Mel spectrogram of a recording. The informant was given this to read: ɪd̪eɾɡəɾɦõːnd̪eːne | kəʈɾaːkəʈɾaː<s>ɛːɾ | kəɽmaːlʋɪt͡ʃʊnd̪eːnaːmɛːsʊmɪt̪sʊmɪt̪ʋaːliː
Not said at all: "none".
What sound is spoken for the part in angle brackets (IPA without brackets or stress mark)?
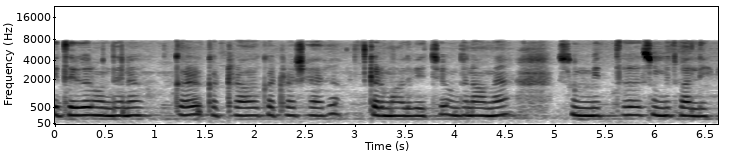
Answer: ʃ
